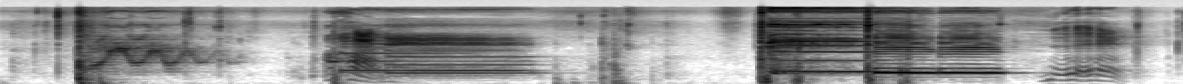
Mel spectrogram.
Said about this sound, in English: Can you ring the bell?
